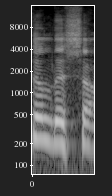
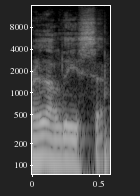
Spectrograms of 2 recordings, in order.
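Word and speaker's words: Alissa: Their 11th third with Alyssa on vocals or Alisa Alisa.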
